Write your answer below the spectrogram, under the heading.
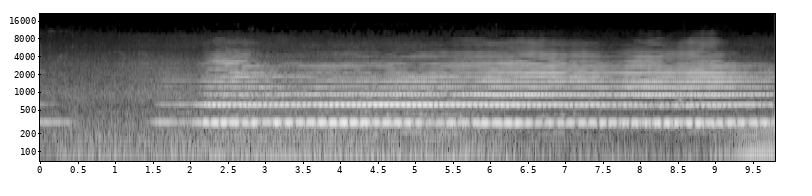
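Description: Indian Railways MEMU electric train sounding its horn as it approaches: a brief toot, then one long steady blast from about a second and a half in.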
